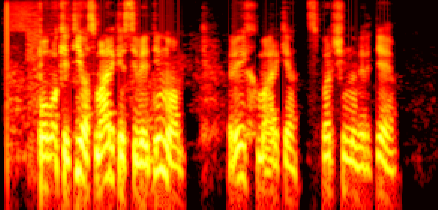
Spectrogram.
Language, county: Lithuanian, Vilnius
